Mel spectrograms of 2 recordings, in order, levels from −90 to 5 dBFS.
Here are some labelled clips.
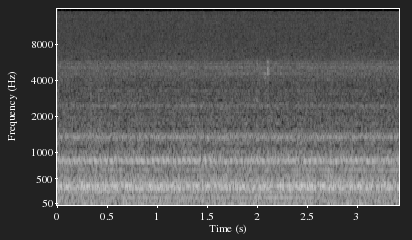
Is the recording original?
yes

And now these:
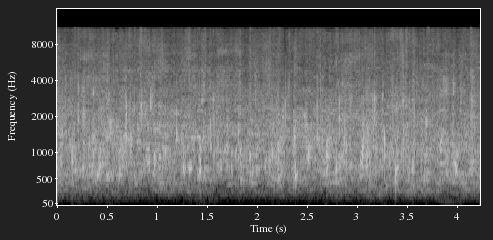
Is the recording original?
no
